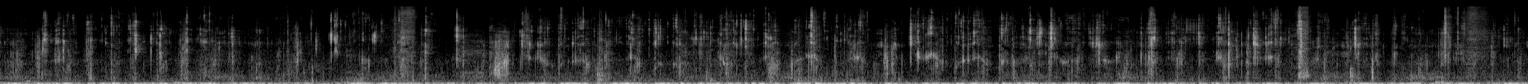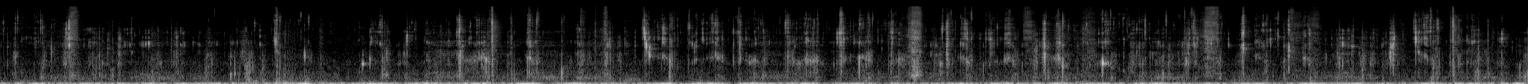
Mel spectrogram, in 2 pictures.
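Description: Close-miked ASMR eating: a person biting and chewing pieces of saucy braised food, with many short crunches and clicks.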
